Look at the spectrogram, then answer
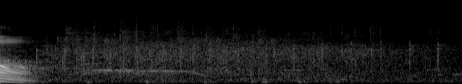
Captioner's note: audience applauds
